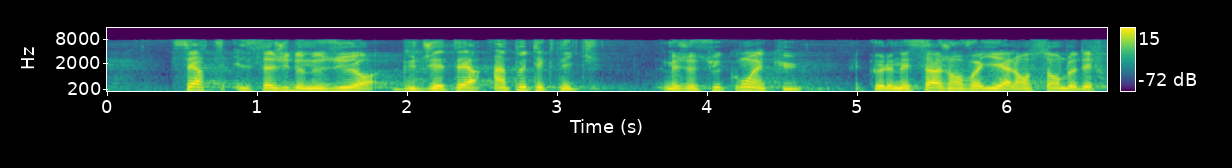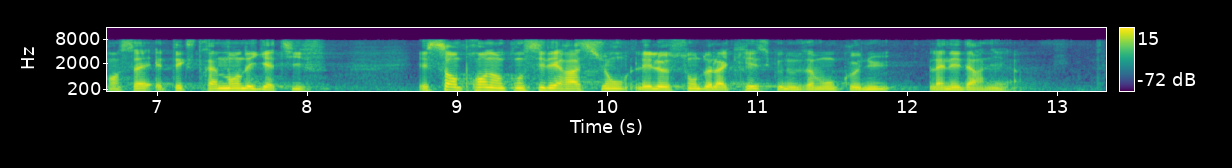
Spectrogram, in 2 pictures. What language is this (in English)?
French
